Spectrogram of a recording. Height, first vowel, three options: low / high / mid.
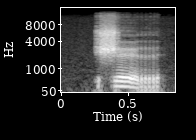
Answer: mid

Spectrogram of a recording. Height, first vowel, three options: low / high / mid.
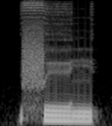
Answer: mid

